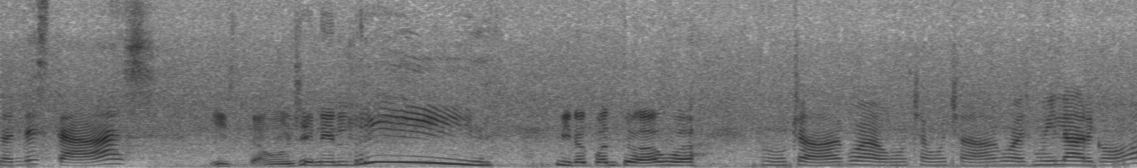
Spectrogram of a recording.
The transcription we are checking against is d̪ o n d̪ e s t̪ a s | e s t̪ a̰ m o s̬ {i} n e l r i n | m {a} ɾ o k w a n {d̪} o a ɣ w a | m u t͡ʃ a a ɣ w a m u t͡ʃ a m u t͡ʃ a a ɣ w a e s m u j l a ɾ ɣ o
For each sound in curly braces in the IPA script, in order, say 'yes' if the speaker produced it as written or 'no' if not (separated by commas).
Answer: no, no, no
